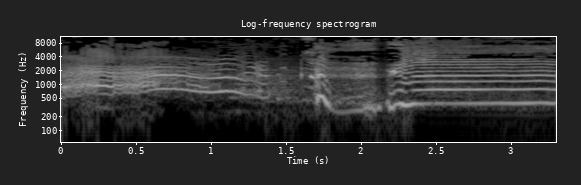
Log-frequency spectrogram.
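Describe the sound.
A voice imitates a shrill parrot heard in Honduras mimicking a crying baby: a few seconds of drawn-out, wavering wails with a sliding pitch, loud and harmonic, breaking into a rising cry toward the end.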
